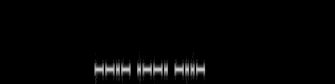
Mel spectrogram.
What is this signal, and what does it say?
Morse code, heard as a keyed tone, about 46 wpm, 700 Hz. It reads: QPX
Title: USA Call Sign Postfixes - 3 Letters 45wpm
